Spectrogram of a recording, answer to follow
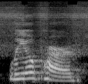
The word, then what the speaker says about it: leopard: And here's the other thing is leopard. Leopard. Leopard. Right, but do you know how to spell it? It's not Yeah, Leopard, it is spelled like L-E-O-P-A-R-D.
